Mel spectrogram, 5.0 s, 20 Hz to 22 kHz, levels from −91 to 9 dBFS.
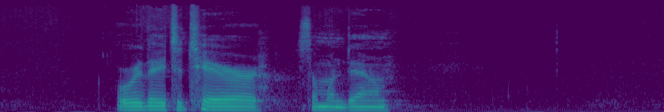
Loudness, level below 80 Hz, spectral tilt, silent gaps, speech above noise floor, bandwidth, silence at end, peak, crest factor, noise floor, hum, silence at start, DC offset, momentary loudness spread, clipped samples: -40 LUFS; -86 dBFS; -5 dB/octave; none; 35 dB; 19 kHz; 2.05 s; -22 dBFS; 20 dB; -74 dBFS; none; 0.9 s; under 0.1%; 10 LU; under 0.1%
